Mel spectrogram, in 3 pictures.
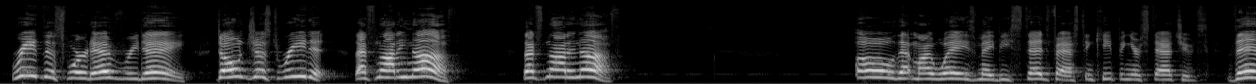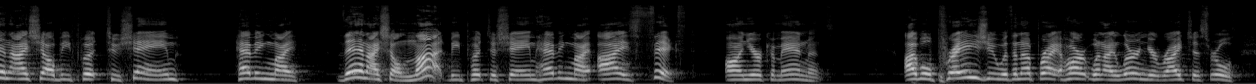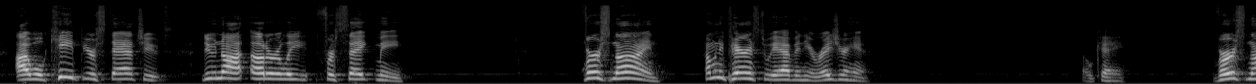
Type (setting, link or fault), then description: setting, large echoing room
